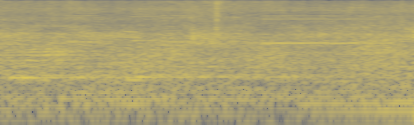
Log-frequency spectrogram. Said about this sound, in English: Oh, I do love a nice loud moped.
